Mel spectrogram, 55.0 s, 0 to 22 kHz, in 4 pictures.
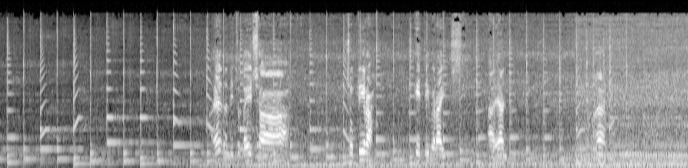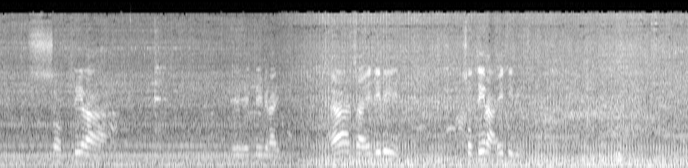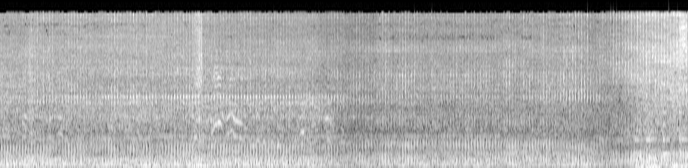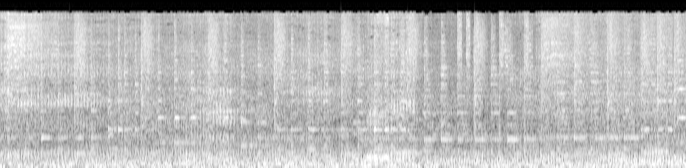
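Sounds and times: background music: 0.0 - 16.7, 17.4 - 55.0
quad bike engines: 3.9 - 55.0
voices: 11.5 - 38.4.

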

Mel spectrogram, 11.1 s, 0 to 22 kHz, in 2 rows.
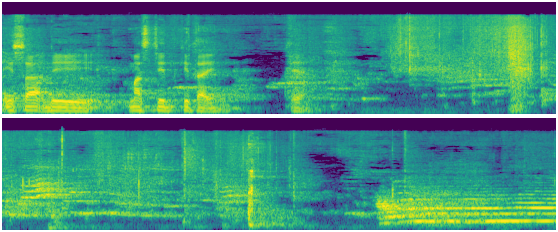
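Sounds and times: man singing call to prayer: 9.3 - 11.0.

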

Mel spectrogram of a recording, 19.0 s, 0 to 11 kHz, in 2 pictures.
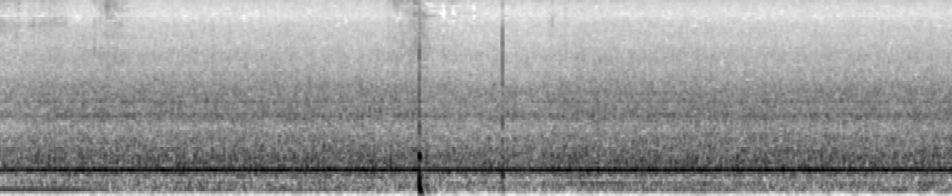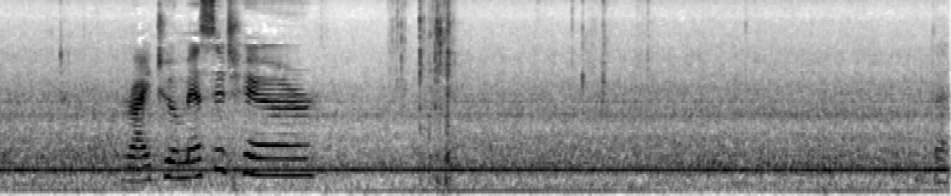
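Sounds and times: steady machine hum: 0.0 - 19.0.

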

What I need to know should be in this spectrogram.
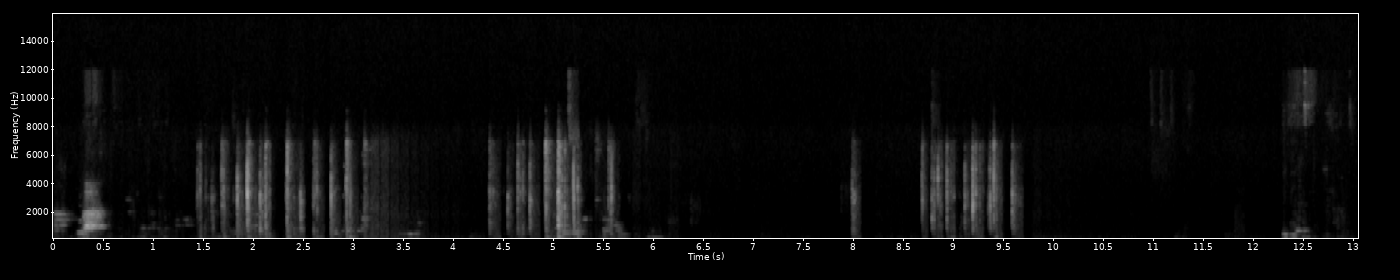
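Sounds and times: computer keyboard typing: 1.4 - 3.2, 4.4 - 5.7, 8.0 - 9.8.

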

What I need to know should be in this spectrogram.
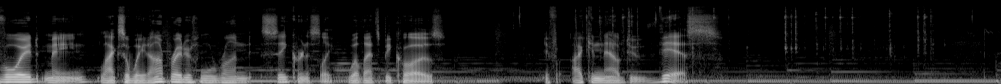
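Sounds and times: quiet background music: 0.0 - 10.0
keyboard keys clicking: 5.8 - 9.5.

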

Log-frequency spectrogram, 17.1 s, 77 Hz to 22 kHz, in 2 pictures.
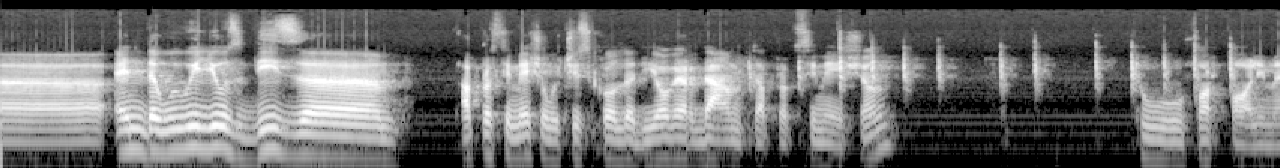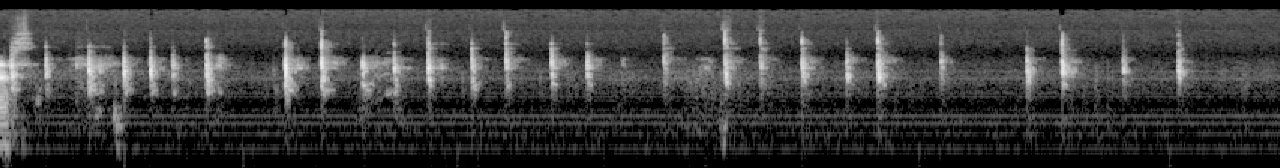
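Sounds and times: chalk tapping on a blackboard: 4.4 - 16.6.

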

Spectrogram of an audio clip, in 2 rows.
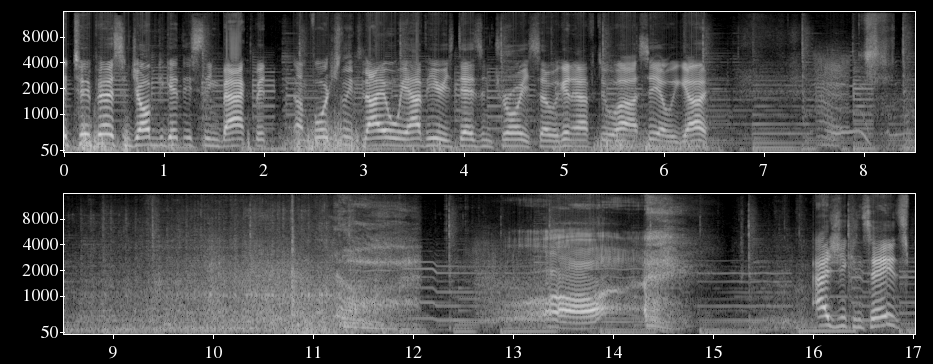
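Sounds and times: background music: 0.0 - 17.0
man groaning with effort: 7.5 - 8.3, 11.2 - 12.2, 12.9 - 14.8
metal roof rumbling on bearings: 8.0 - 13.2.

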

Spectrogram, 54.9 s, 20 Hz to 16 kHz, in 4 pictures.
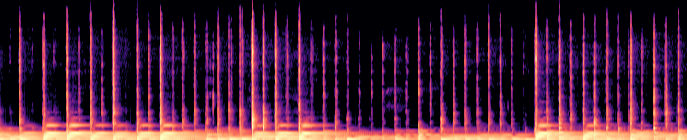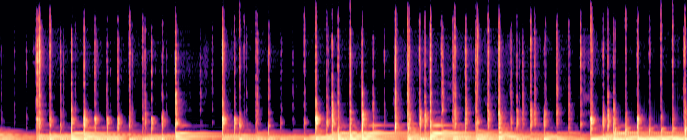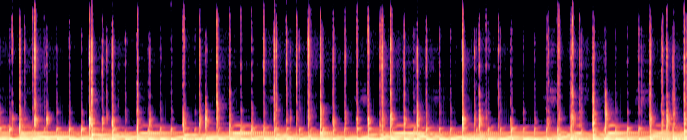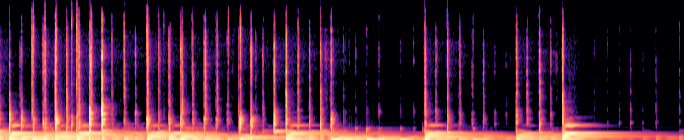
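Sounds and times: handpan melody: 0.0 - 54.9.

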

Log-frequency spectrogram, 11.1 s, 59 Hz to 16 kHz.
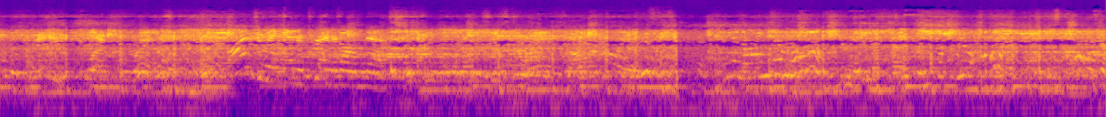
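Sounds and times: background music: 0.0 - 11.0
voices talking: 0.0 - 11.0.

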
